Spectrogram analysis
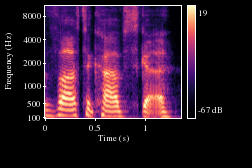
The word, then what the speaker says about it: Wasikowska: yeah, Uh, yeah, you it's know, a Vasikowska, yeah.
